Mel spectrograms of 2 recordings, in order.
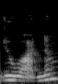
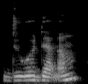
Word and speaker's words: duodenum: The word duodenum can be pronounced two different ways. The way that I've been doing it, duodenum or duodenum, and both are considered correct.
